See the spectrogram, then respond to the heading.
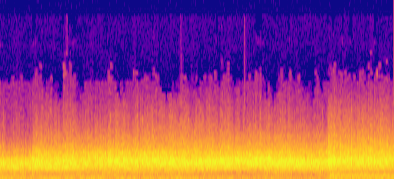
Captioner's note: airplane rumbles; machine gun fires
